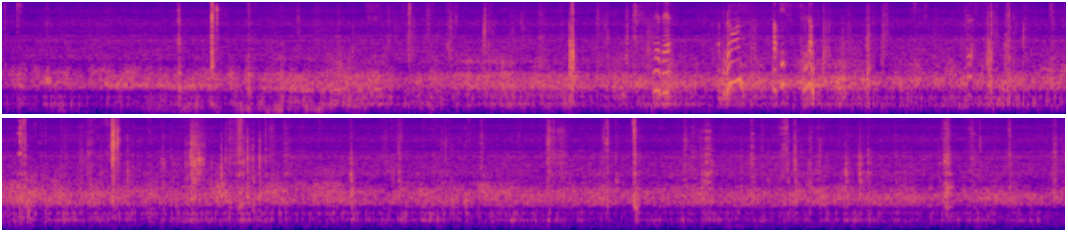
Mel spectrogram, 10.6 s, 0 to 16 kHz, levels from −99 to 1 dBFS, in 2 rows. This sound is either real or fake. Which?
real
